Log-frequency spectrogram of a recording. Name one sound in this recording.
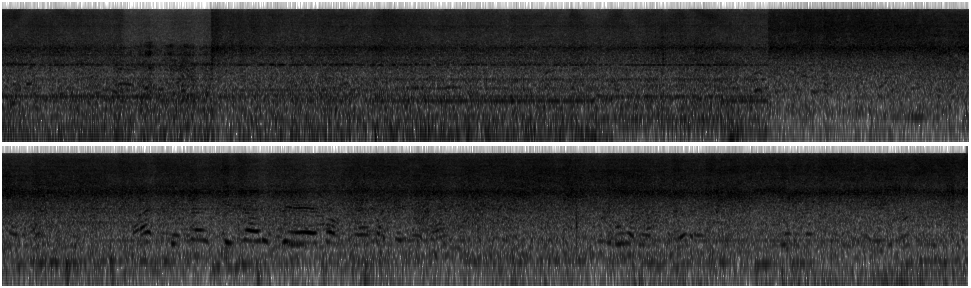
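A pressure washer sprays water in a loud steady hiss.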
